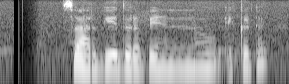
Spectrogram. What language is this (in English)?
Sinhala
